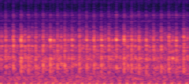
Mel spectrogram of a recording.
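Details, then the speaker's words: Honda Spacy scooter brought in for a very rough engine noise after another shop replaced the connecting rod and bearing; idling, source traced to the cooling fan/magneto area: quick, even metallic clatter from a loose cooling fan rattling on worn fan bosses. "Oke suara sangat kasar sekali ya eah tapi sumber suara ada di sini nah ada di area area magnet kipas ya"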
